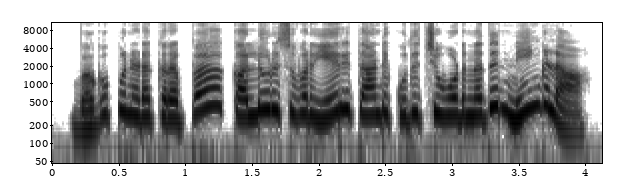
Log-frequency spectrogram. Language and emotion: Tamil, surprised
